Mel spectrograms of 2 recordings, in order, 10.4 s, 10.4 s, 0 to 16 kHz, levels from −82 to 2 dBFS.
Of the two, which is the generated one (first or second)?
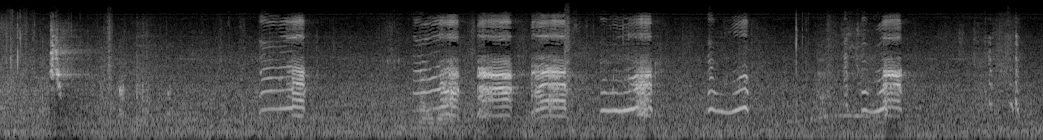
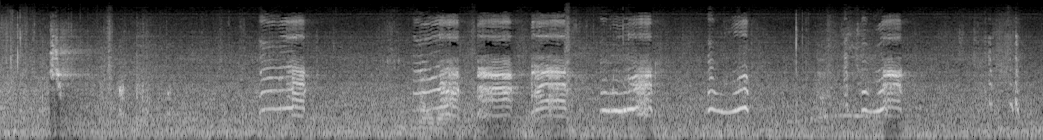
second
